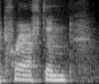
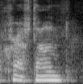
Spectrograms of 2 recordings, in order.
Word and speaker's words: Krafton: It's being developed by Unknown Worlds Entertainment and published by Krafton, or Krafton, depending on where you put the emphasis on which syllable.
